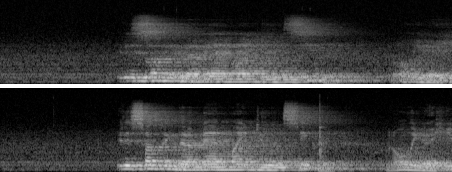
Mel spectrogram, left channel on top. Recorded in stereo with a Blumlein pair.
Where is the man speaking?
50° right, 1.6 m.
